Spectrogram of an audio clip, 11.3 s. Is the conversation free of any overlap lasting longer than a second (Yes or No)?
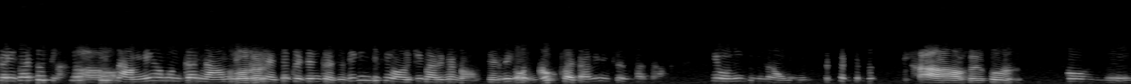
Yes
